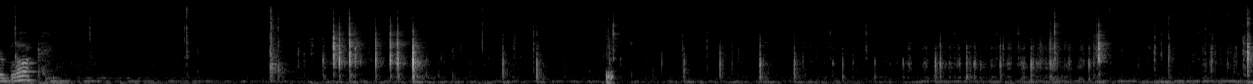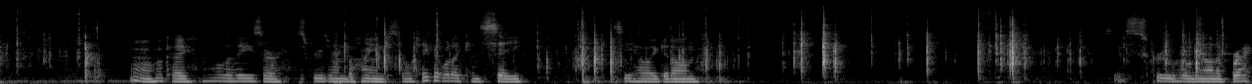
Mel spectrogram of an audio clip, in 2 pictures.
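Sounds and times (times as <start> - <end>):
small clicks and plastic rattles: 17.8 - 25.0.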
